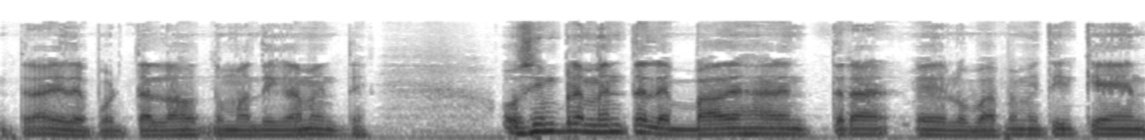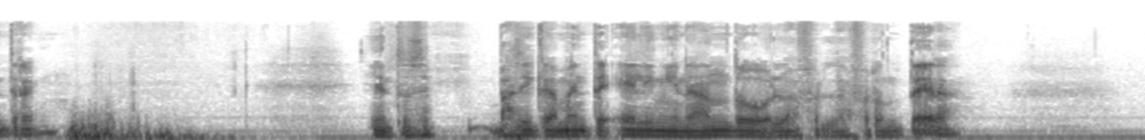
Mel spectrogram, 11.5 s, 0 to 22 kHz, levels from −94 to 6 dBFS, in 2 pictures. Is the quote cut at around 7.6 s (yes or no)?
no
